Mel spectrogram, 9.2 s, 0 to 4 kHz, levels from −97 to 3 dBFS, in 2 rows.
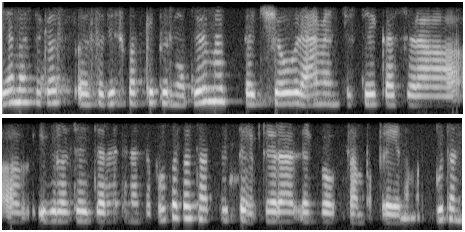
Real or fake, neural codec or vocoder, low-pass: real; none; 3.6 kHz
